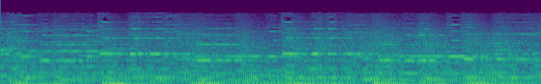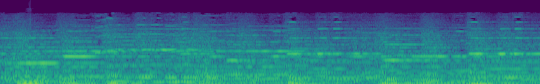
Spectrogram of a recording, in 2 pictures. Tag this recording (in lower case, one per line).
music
